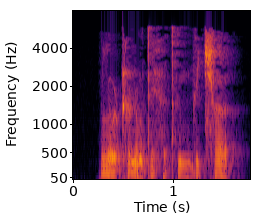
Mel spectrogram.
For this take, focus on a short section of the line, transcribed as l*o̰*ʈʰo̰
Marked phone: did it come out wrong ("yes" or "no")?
no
